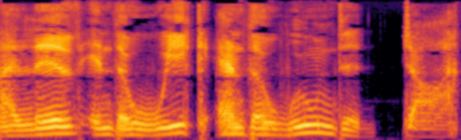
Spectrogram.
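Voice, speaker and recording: A man at a medium pitch uses a put-on character voice and speaks at a very slow pace. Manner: eerie, unsettling.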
